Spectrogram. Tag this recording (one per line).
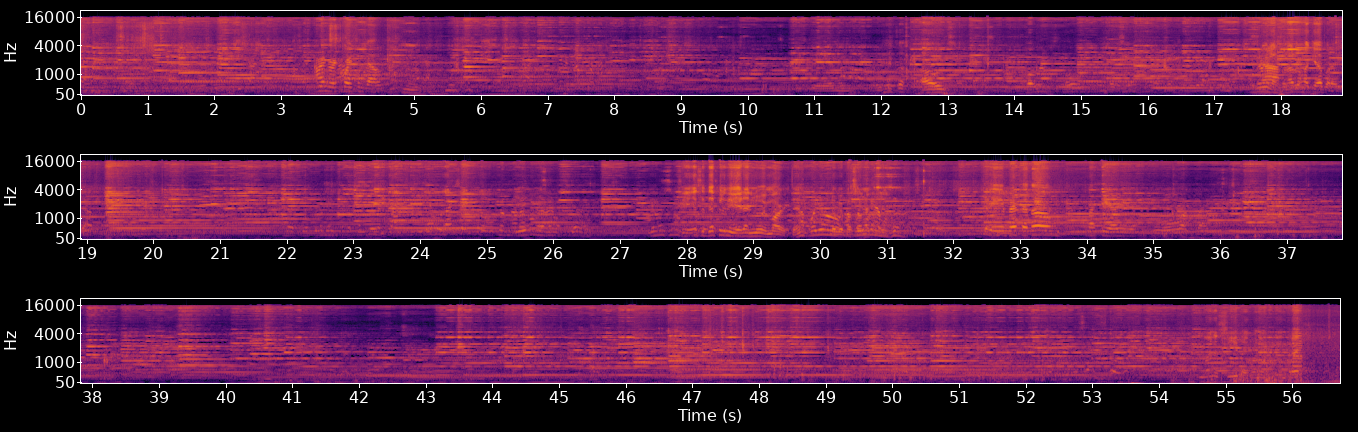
bells
church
